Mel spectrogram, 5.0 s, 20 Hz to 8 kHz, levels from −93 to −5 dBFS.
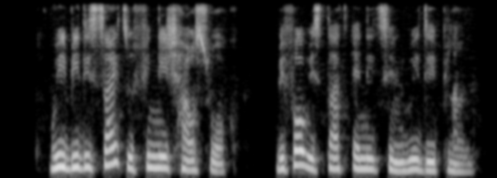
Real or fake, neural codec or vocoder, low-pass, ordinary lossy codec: real; none; 7.2 kHz; none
